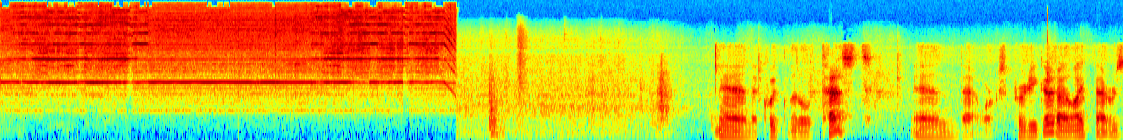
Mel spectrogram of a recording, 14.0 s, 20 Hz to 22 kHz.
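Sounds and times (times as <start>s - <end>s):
router whining while cutting wood: 0.0s - 5.7s.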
